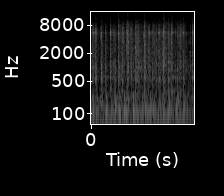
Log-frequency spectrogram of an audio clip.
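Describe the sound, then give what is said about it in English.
Rapid, clicky keystrokes rattle away on a mechanical keyboard as a Foley effect, a steady run of sharp taps with no one speaking. “The FBI supplies only mechanical keyboards to their agents.”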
